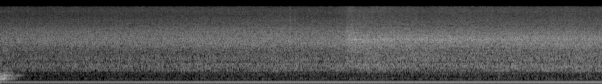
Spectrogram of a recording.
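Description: Thinly sliced marinated beef sizzling in a hot oiled pan, a steady hiss that grows a little louder about three and a half seconds in.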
